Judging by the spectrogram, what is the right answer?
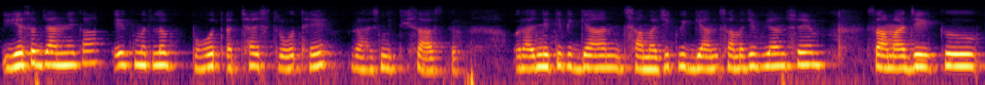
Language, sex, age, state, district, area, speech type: Hindi, female, 18-30, Madhya Pradesh, Ujjain, rural, spontaneous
